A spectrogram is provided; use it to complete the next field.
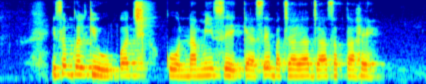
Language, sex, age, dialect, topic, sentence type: Hindi, female, 18-24, Marwari Dhudhari, agriculture, question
